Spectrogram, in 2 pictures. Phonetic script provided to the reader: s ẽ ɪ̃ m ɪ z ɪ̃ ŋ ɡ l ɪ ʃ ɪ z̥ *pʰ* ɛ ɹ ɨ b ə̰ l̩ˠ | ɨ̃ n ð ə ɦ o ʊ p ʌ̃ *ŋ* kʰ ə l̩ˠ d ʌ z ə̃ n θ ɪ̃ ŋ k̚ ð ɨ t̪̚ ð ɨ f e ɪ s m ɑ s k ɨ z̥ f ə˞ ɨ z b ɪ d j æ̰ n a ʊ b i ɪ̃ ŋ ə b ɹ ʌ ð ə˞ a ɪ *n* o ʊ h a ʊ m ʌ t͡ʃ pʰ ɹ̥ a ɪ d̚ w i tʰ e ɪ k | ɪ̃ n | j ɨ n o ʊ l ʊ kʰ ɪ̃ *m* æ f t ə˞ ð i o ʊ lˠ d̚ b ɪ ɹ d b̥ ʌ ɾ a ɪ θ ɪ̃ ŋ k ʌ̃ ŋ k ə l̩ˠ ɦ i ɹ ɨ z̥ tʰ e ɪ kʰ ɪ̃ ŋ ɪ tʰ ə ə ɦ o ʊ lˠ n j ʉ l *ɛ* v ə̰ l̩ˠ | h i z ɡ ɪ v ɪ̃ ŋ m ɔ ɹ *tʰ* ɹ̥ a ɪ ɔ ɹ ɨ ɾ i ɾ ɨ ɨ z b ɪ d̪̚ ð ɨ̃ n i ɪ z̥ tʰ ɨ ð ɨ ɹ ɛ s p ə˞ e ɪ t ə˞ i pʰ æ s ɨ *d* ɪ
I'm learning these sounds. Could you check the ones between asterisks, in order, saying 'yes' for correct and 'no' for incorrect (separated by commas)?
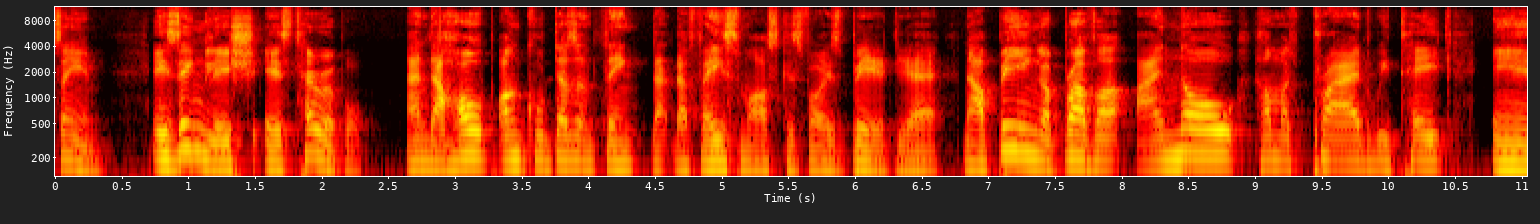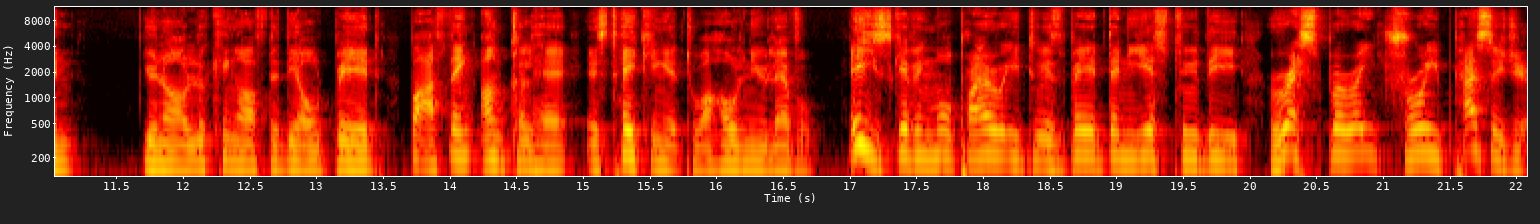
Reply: no, yes, yes, no, yes, no, no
